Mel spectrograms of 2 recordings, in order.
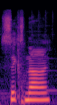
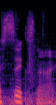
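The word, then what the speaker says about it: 6ix9ine: this to shocky well how do you say his name six nine just a six nine okay Takashi six nine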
